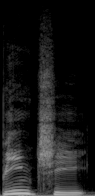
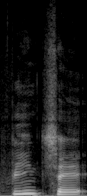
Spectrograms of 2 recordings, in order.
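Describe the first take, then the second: First: The word ends with an 'ee' vowel. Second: The word ends with an 'eh' vowel. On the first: The speaker calls it wrong. "pinchi is a derivative of it" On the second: The speaker calls it right. "pinche is the proper way"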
